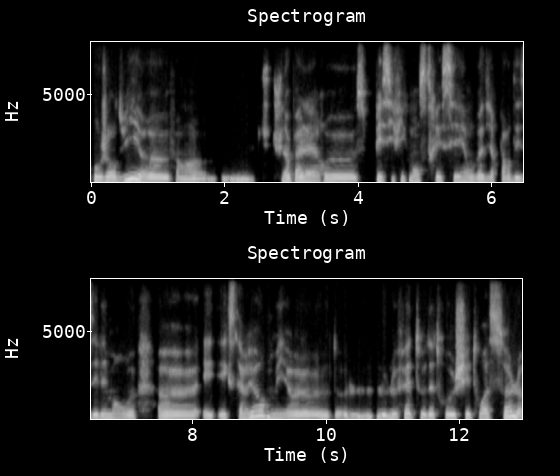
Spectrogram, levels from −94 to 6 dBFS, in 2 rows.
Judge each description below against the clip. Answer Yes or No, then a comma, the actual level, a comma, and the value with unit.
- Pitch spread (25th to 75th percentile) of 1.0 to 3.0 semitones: Yes, average, 2.7 semitones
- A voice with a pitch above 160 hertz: Yes, medium, 185 Hz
